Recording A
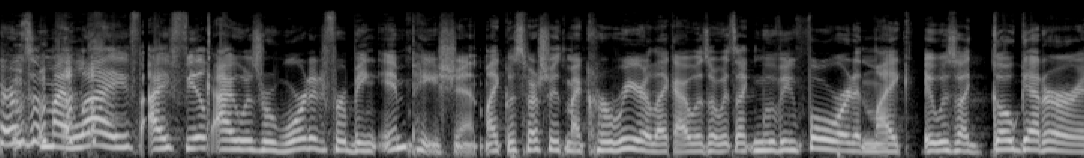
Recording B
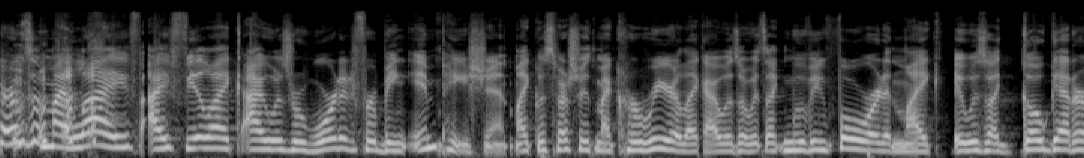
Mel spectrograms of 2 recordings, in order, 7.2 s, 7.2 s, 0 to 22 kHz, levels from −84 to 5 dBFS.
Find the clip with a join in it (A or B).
A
